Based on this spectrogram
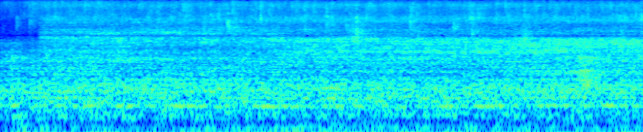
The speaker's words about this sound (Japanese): シャワーでいいだろ。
